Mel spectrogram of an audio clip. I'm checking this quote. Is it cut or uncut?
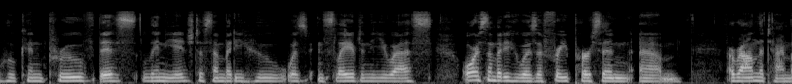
uncut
